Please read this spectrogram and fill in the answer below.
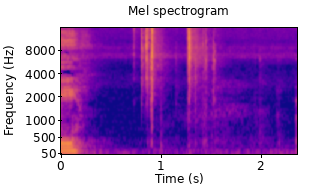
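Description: A few short, faint crackles of a plastic trading-card pack wrapper being handled in the fingers.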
